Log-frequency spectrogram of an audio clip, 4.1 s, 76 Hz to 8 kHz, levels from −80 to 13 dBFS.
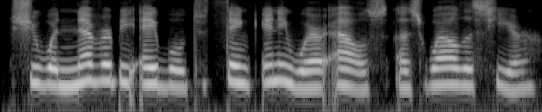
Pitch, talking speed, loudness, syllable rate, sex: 235 Hz, 190 wpm, -16 LUFS, 5.3 syllables/s, female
